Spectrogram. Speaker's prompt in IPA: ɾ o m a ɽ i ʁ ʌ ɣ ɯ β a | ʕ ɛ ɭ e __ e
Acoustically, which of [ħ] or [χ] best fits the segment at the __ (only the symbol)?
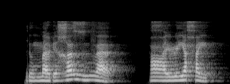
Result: ħ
